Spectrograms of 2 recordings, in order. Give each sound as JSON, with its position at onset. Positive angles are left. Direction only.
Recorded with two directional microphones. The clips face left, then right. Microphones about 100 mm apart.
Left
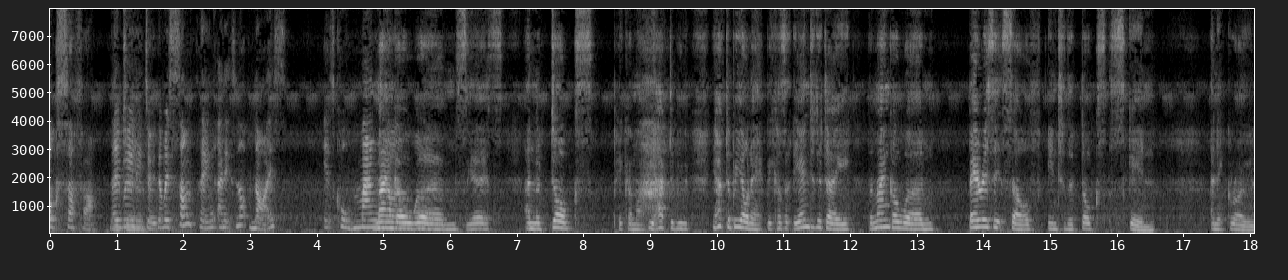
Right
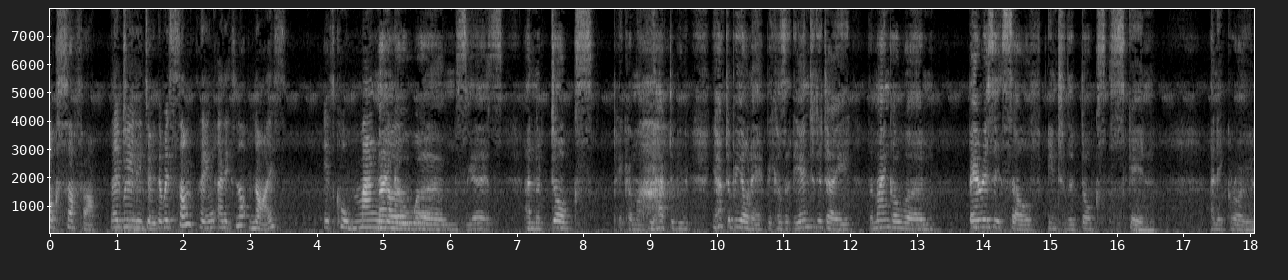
{"t": 0.0, "sound": "a woman's voice", "side_deg": -15}
{"t": 5.6, "sound": "speech", "side_deg": 55}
